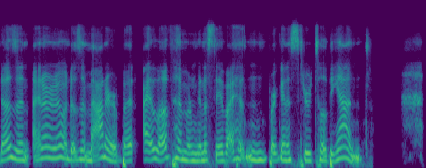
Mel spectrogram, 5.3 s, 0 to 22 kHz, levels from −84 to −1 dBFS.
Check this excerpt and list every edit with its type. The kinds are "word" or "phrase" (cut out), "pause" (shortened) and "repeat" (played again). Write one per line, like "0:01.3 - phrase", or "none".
0:03.1 - word
0:03.7 - word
